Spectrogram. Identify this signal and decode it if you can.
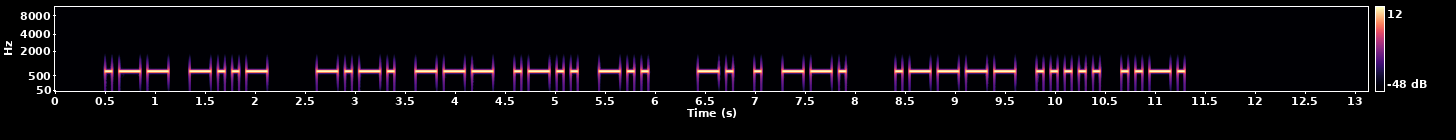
Morse code, heard as a keyed tone, about 17 wpm, 700 Hz. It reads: WX COLD NEG 15F
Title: Common QSO Phrases Encore 17wpm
